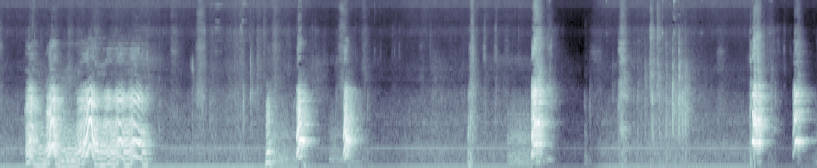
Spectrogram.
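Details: Dog indoors giving a long wavering, harmonic bark-whine lasting about two seconds, then single sharp barks spaced irregularly over sixteen seconds, with a steady low hum and faint tone running underneath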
